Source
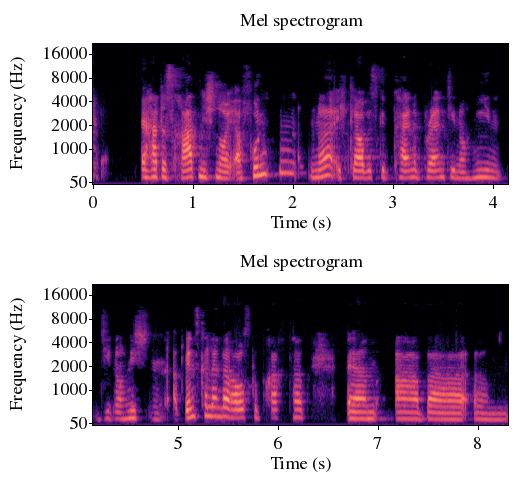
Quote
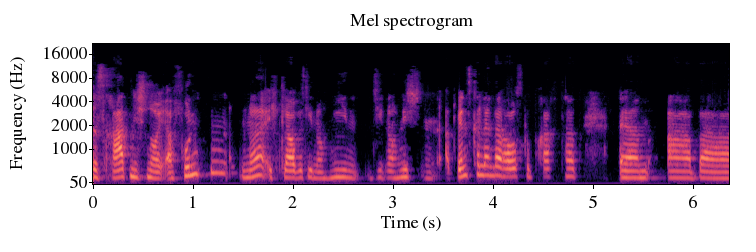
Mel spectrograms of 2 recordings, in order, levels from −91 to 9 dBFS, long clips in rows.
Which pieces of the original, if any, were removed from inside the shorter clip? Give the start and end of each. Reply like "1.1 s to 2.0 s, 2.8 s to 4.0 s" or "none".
2.8 s to 3.5 s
